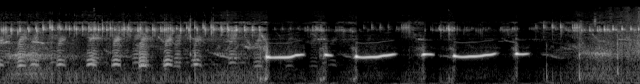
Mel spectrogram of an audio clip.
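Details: At sunrise on 14 December 2021, in southern Africa, a Klaas's cuckoo calls in the background with short, clear, slightly rising whistled notes, about two per second, after a man speaks over a steady high insect hiss.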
